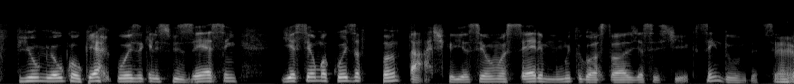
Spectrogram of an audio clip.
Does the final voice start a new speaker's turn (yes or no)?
yes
